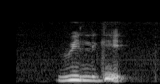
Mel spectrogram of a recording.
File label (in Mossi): "wɩlge", moore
